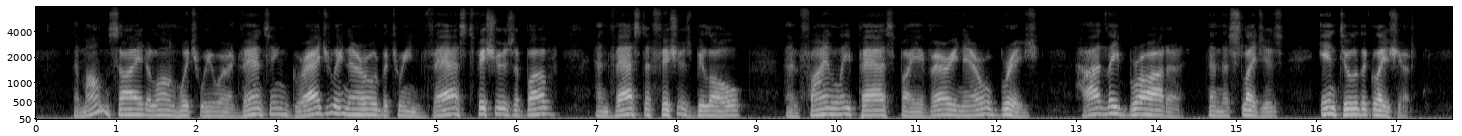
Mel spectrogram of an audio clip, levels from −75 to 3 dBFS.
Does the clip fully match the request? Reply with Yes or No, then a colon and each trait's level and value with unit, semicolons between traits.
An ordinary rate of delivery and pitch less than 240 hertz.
No: slow, 115 wpm; low, 135 Hz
